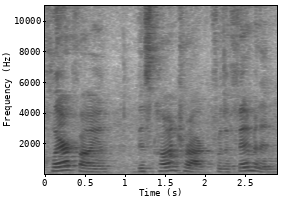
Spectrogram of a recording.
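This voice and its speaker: A woman's voice: medium pitch, normal speed. Woman reading tarot in an echoey room. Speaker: tarot reader, online channel host. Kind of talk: casual, improvised tarot reading. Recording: roomy echo with faint background noise.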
